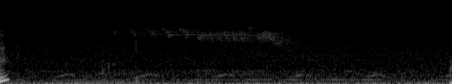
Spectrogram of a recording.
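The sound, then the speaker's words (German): Small birds chirp outdoors in a steady, repeating pattern, soft chirps against a low background hum, growing in number and continuing throughout. “Jetzt hört man Vöglein zwitschern, das wird immer mehr.”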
